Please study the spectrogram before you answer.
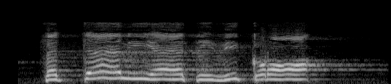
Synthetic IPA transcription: fat̪ːaːlɪjaːt̪ðɪkɾˤɑː

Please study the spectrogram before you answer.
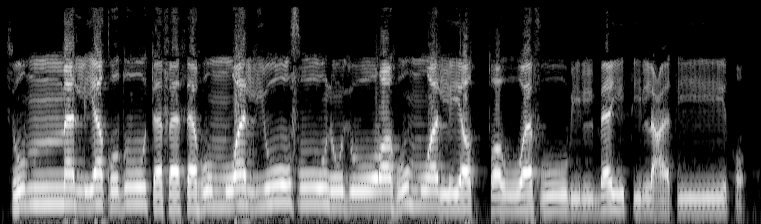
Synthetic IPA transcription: θʊmːalɪjɑqd̪ˤuːt̪afaθaɦʊmwalɪjuːfuːnʊðuːɾˤɑɦʊmwalɪjɑt̪ˤːɑwːafubɪlbajt̪ɪlʕɑt̪iːq

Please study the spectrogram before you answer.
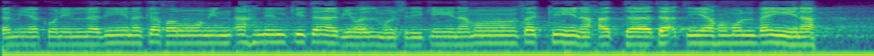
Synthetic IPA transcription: amjakʊnalːaðiːnakafɑɾˤuːmɪnʔaɦlɪlkɪt̪aːbɪwalmʊʃɾɪkiːnamʊnfakːiːnaħat̪ːaːt̪aʔt̪ɪjaɦʊmʊlbajːɪna

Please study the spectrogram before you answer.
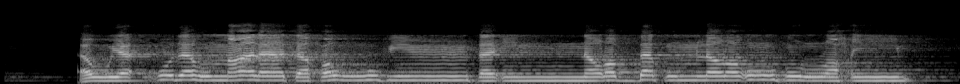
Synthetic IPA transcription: ʔawjaʔxʊðahʊmʕalaːt̪aqɑwːʊfɪfaʔɪnːaɾˤɑbːakʊmlɪɾˤɑʔuːfʊrˤːɑħiːm

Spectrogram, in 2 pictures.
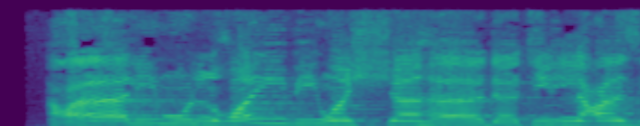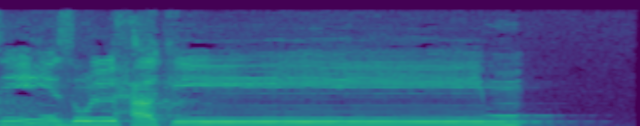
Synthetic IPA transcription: ʕaːlɪmʊlɣajbɪwaʃːaɦaːd̪aɪlʕaziːzʊlħaki | m

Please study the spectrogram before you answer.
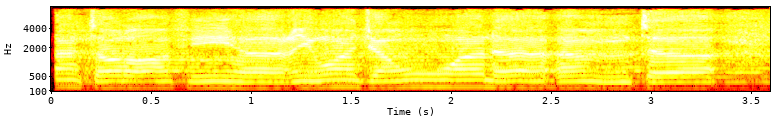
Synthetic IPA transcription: at̪ɑɾˤɑːfiːhaːʕɪwaːd͡ʒanwalaːʔamt̪aː

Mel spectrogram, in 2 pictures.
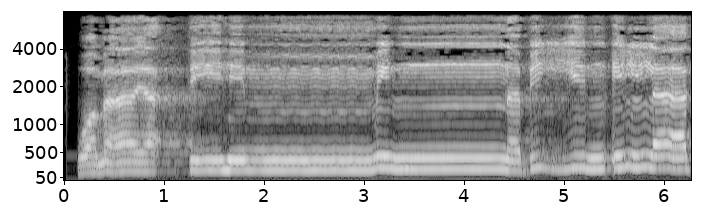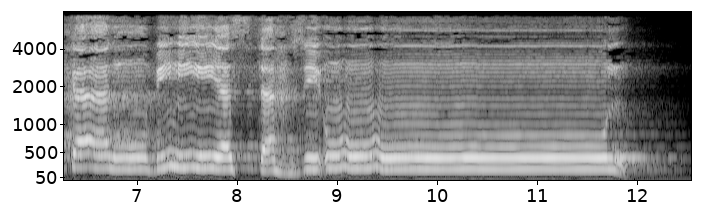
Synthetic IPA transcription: wamaːjaʔt̪iːɦɪm | ɪn | abɪjːɪnʔɪlːaːkaːnuːbɪhɪjast̪aɦzɪʔuː | n

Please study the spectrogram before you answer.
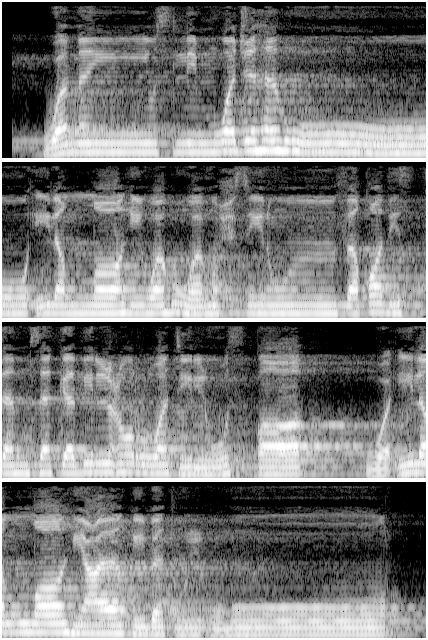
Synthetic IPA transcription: wamanjʊslɪmwad͡ʒɦaɦʊu | ʔɪlalˤːɑːɦɪwaɦʊwamʊħsɪnʊfɑqɑd̪ɪst̪amsakabɪlʕʊɾwalwʊθqɑː | waʔɪlaːlˤːɑːɦɪʕɑːqɨbalʔʊmuː | ɾ

